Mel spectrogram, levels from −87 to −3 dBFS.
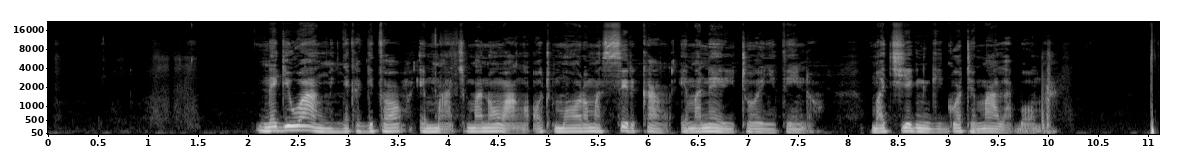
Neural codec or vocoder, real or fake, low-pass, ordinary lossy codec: none; real; none; none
